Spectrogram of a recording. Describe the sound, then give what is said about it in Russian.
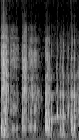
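Fur seals bark in a rapid, cackling chorus that sounds like laughter, with harsh, throaty calls coming in several loud bursts and no talking. “Котики дорогие, котики морские, вы слышали, как надо мной посмеялась лисица?”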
